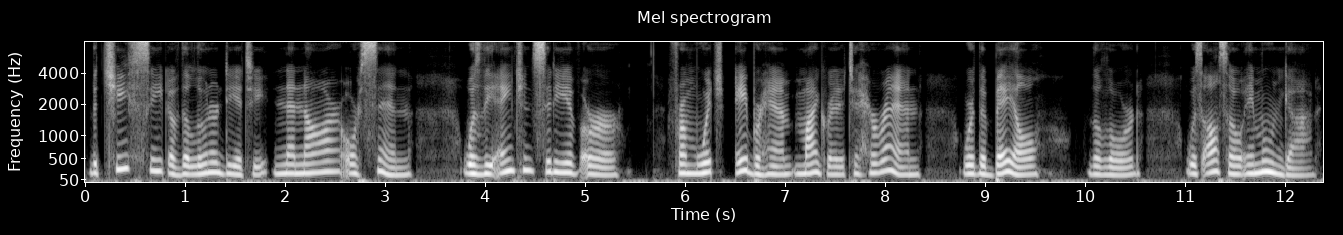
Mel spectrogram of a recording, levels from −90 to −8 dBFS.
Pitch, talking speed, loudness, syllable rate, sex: 190 Hz, 155 wpm, -19 LUFS, 4.6 syllables/s, female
